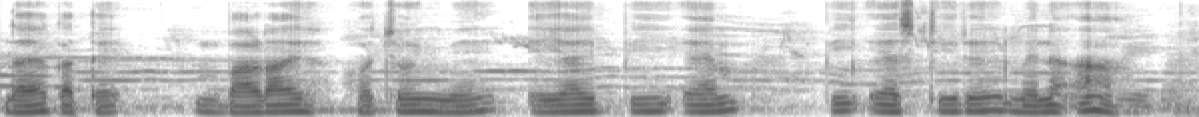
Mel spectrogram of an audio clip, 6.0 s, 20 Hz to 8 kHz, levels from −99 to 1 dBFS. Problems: background conversations at intervals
